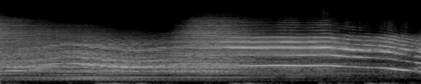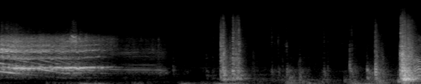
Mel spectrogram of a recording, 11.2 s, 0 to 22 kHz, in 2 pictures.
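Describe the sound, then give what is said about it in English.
A police squad car siren wails on a steady high note, then slides downward in pitch and dies away as it arrives at a house at 3344 Burton Street, followed by a few sharp thuds like car doors shutting. “Get out a squad car, quick.”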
